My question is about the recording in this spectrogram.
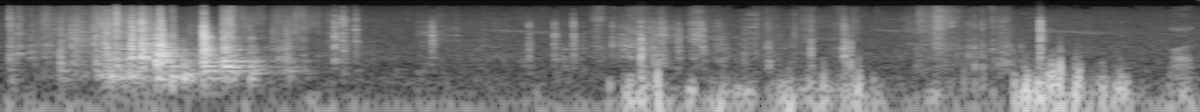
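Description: Junk being rummaged and shifted inside a metal roll-off dumpster: a loud scrape as a wooden box is pulled, then scattered knocks and clatters and a couple of heavier thuds, over a low wind rumble.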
